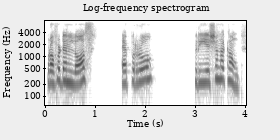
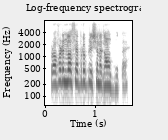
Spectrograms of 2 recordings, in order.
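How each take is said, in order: First: Very slowly, stretching appropriation; slow, drawn-out term. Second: Said in the usual way. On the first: Shown as a demonstration. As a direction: spell the name out slowly for the class. Teacher introduces the new term.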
